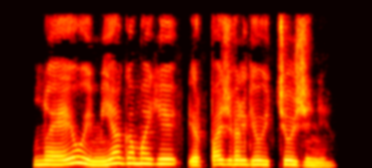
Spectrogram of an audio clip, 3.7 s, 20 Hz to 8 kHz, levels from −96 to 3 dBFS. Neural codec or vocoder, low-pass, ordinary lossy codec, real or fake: none; 7.2 kHz; MP3, 64 kbps; real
